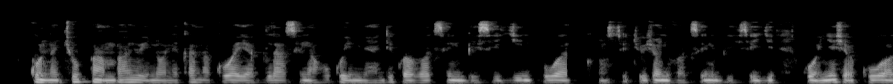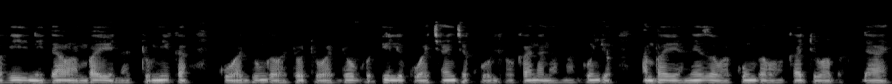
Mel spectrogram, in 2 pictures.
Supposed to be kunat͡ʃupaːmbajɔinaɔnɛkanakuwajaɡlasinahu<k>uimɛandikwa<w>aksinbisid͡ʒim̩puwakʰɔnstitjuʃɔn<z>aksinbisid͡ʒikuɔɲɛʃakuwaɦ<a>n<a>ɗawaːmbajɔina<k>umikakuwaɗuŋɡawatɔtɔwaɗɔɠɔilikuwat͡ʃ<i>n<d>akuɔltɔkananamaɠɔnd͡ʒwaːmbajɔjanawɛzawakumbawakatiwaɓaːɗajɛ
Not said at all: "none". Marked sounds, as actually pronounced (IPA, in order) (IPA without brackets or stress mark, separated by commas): k, v, v, i, i, t, a, d͡ʒ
